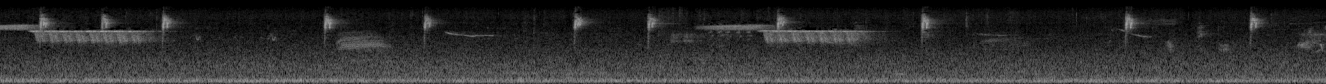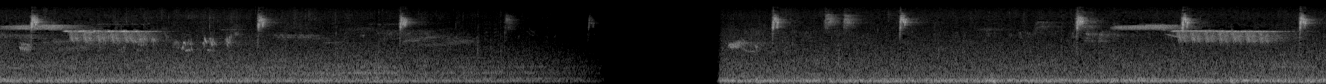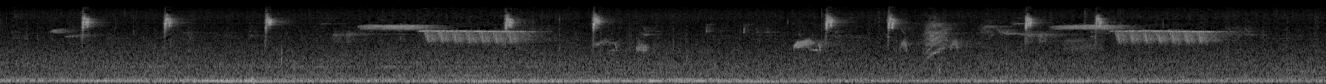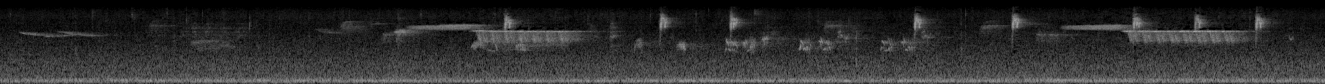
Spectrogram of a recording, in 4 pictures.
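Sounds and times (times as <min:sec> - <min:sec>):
small birds chirping: 0:00.0 - 0:05.0, 0:05.7 - 0:10.4, 0:11.0 - 0:19.3, 0:20.5 - 0:28.4, 0:29.0 - 0:53.0.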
